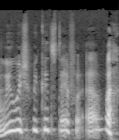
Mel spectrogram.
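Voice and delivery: very high mock Korean accent with a laugh; giggly, exaggerated Korean-accented English. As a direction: quote the review in a squeaky put-on Korean accent. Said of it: "Sorry for the bad accent".

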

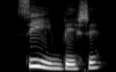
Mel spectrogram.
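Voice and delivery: yelled contradiction. A narrator's reading. Boy contradicting his cousin before grandmother, yelled. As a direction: yell back insistently. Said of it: "urlò Francis".

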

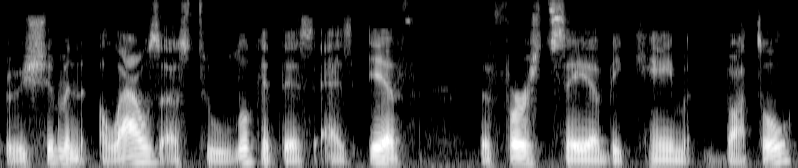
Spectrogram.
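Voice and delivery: usual speaking voice

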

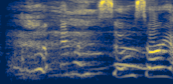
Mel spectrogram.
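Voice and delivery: laugh-crying. Real, not acted.

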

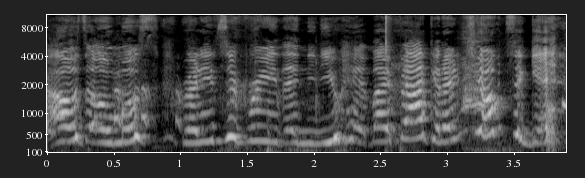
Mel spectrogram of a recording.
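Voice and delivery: ordinary talk, nothing marked

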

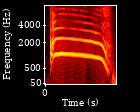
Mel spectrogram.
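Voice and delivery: piercing high shriek; a very high startled scream; squashed scream. Retold or imitated. Charlotte crushed under Ray on the couch, piercing shriek.

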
